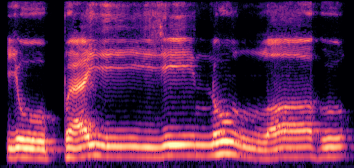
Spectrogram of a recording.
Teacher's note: Allahnya dibaca tebal karena harakat di depannya dommah. Lam fathah berdiri mad thobi'i.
